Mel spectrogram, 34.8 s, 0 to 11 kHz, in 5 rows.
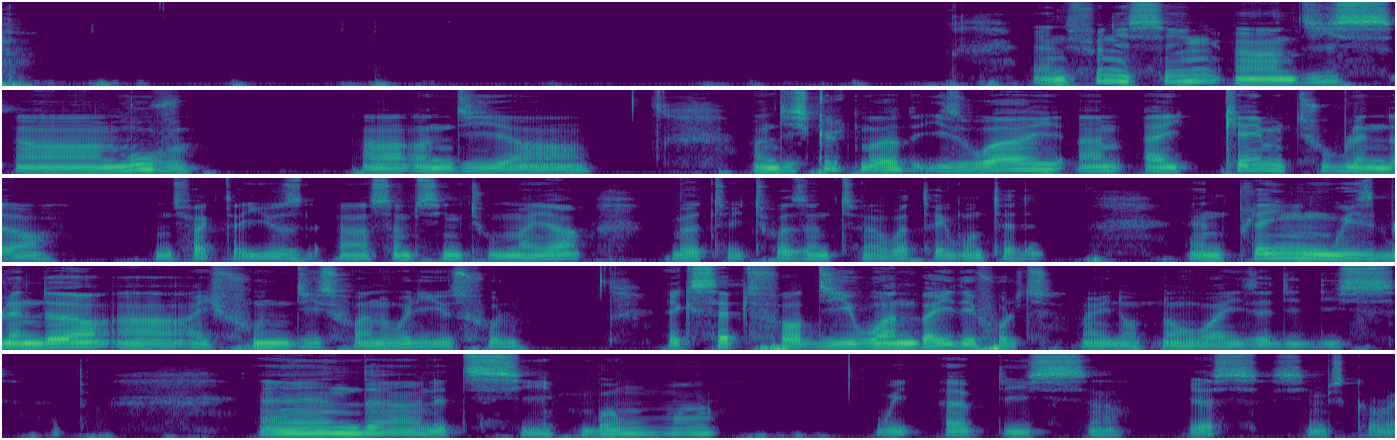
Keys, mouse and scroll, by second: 0.6 middle click, 1.0-2.1 drag, 2.1-3.6 middle drag, 3.6 click, 4.6-6.1 shift+middle drag, 6.1-7.3 drag, 7.3-8.6 ctrl+middle drag, 8.6-11.0 drag, 11.0-12.4 shift+middle drag, 12.4-13.7 drag, 13.7-15.0 middle drag, 15.0-17.0 drag, 17.0-18.9 ctrl+middle drag, 18.9 click, 19.3-23.3 shift+middle drag, 23.3-26.5 drag, 26.5-28.1 ctrl+middle drag, 28.1 alt+right click, 28.9-30.7 middle drag, 30.7 click, 30.8-34.8 middle drag.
